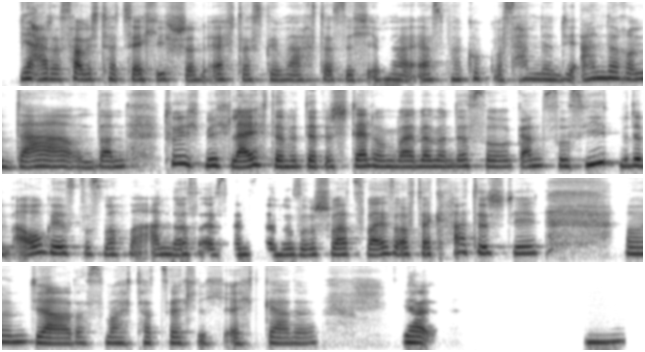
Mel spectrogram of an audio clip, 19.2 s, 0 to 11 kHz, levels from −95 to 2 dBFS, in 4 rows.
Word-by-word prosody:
Ja, 190 -2 +4
das 180 -1 -4
habe 175 - +5
ich 180 - -4
tatsächlich 180 -1 -2
schon 160 0 -2
öfters 175 -1 -4
gemacht, 165 -1 -6
dass 165 +1 -5
ich 165 0 -5
immer 175 -1 -5
erst 175 +1 -4
mal 180 - -4
gucke, 200 +1 -9
was 165 0 -5
haben 185 +1 -5
denn 175 -2 -4
die 165 0 -6
anderen 195 -1 0
da. 200 +1 +4
Und 180 +3 -7
dann 195 +1 +3 0.3
tue 300 - +2
ich 285 -1 0
mich 235 -1 +3
leichter 210 +3 +7
mit 205 +1 -2
der 205 - +5
Bestellung, 205 +1 +2
weil 200 0 +3
wenn 205 0 +3
man 205 0 -1
das 215 +1 -1
so 205 -2 -2
ganz 225 +3 0
so 225 -1 0
sieht 270 +8 +4
mit 225 +1 -2
dem 235 0 +6
Auge, 250 +2 +3
ist 235 -1 +1
das 220 0 -5
noch 210 +1 -5
mal - - -5
anders, 210 +1 -2
als 200 0 -3
wenn's 205 +1 -3
dann 205 -1 -1
nur 200 - -1
so 200 -1 -3
schwarz-weiß 210 +1 +2
auf 225 0 0
der 220 - +2
Karte 255 +4 0
steht. 245 0 -1 0.6
Und 225 -1 -1
ja, 185 -2 +4
das 195 +1 -10
mache 195 -1 -3
ich 185 - -12
tatsächlich 195 -2 -7
echt 175 -1 -7
gerne. 185 0 -4 0.6
Ja. 210 -2 +5 1.2
Mhm. 215 +3 -3
205 Hz, 205 wpm, -24 LUFS, 185-220 Hz, 1.2 s, leichter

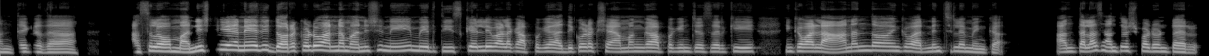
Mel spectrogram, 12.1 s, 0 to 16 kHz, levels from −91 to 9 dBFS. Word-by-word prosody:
అంతే 180 +2 -6
కదా! 175 -1 -3 0.8
అసలు 235 +5 +3 0.2
మనిషి 255 - +1
అనేది 285 +1 +5
దొరకడు 245 +5 +4
అన్న 255 0 +3
మనిషిని 245 +2 -2 0.2
మీరు 240 -2 -1
తీసుకెళ్ళి 245 +3 -1
వాళ్ళకప్పగ 215 -3 -1
అది 205 +2 -5
కూడా 235 0 0
క్షేమంగా 215 0 -2
అప్పగించేసరికి 210 0 -6 0.5
ఇంక 220 - -10
వాళ్ళ 220 -1 +4 0.2
ఆనందం 260 +5 -1
ఇంక 240 0 -7
వర్ణించలేమింకా. 215 -3 -5 0.7
అంతలా 220 +3 0
సంతోషపడుంటారు. 215 -7 -2
220 Hz, 110 wpm, -23 LUFS, 205-245 Hz, 0.8 s, అనేది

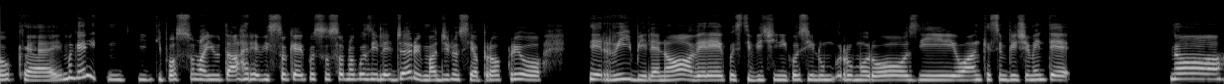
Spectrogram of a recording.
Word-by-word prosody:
Okay, 210 -3 0
magari, 305 +7 +2
mhmm, 220 -1 -3
ti 220 -1 -5
ti 230 - -5
possono 225 +2 -2
aiutare 220 +2 +1
visto 225 +2 -2
che 230 0 +1
hai 215 - +1
questo 240 0 -3
sonno 235 0 0
così 240 -1 +1
leggero 230 +5 +1
immagino 215 +1 0
sia 220 -2 -1
proprio 215 +1 0 0.4
terribile, 220 -3 +1
no, 210 +4 +2
avere 200 -1 +2
questi 220 0 -3
vicini 205 +1 -2
così 215 +1 -1
lung 210 0 -1
rumorosi 205 0 +1
o 205 - +1
anche 215 +2 0
semplicemente 215 -1 0 1.0
No. 250 -1 +2
215 Hz, 140 wpm, -22 LUFS, 205-235 Hz, 1.0 s, magari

